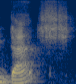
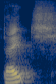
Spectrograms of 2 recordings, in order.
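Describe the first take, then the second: First: Datch said with a flat a, like batch; first misreading of the name. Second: Deitch said with a long ai, like the German Deich; corrected name. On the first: Host reading a caller's name off the screen, first as Datch. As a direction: reads the surname Datch, rhyming with match. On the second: Host self-correcting the caller's surname to Deitch. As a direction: fixes the name to Deitch, rising as if checking. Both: Real, not acted.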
